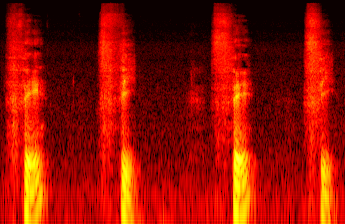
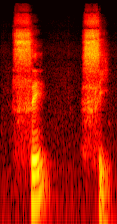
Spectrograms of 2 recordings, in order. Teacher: na Espanha em 90% do território espanhol soa com a língua entre os dentes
